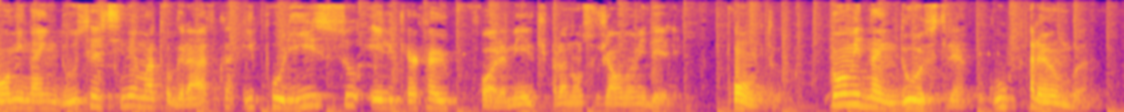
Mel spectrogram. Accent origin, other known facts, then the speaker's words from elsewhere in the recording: Guarulhos, São Paulo, Brazil; born there; porque eu nasci em São Paulo, eu nunca falei isso pra você, né?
